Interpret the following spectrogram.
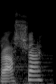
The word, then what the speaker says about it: Russia: anounced like a country my name is pronounced Russia it's like the country I'm not from Russia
